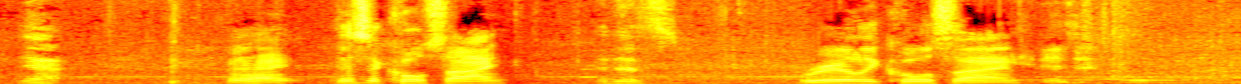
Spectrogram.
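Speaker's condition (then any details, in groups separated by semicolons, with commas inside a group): No condition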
